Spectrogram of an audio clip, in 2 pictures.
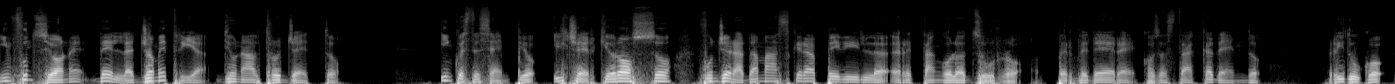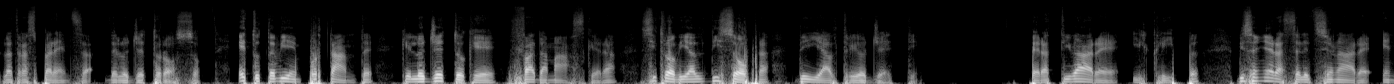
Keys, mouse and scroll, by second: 1.4-2.7 drag, 10.8 click, 12.8 KP_5, 13.3 Return, 24.1 shift+click.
